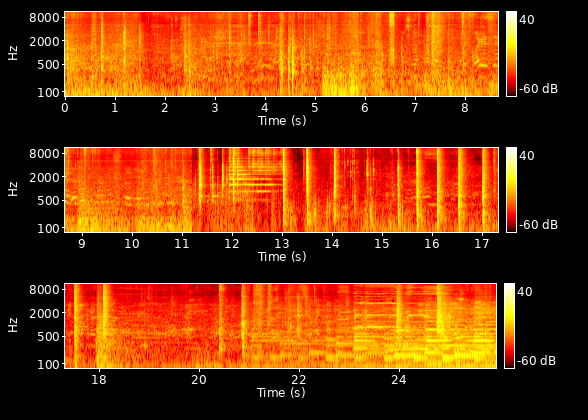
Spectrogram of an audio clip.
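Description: Knocks and bangs of junk being handled and thrown into a steel dumpster, clustered in the middle, with a rooster crowing once just before them. Near the end an upright piano starts playing.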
